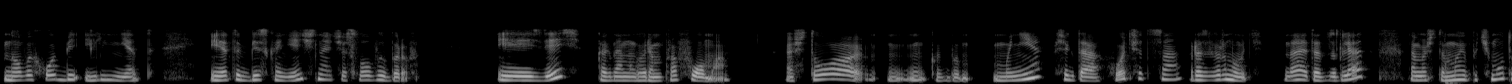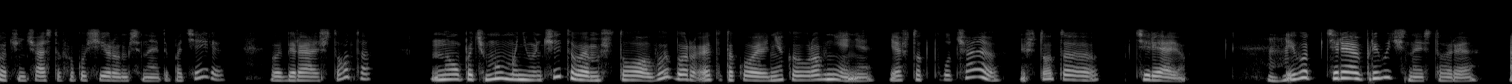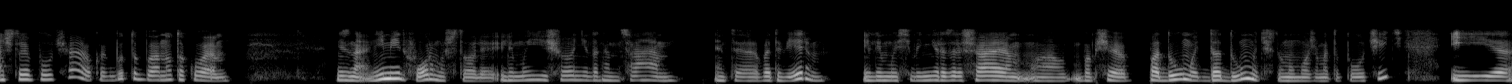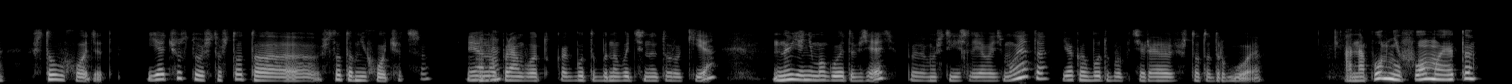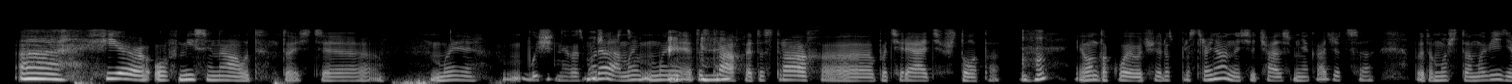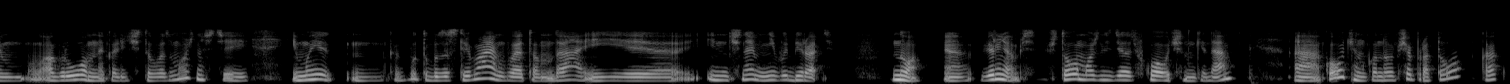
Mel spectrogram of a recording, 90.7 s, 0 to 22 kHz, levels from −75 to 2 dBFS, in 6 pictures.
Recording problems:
high frequencies cut off; noticeable; nothing above 5 kHz

